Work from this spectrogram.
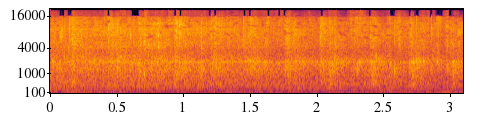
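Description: A crowd at a political speech breaks into dense, sustained applause, a continuous close wash of clapping with no talk.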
